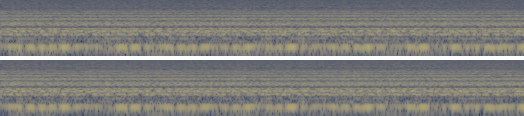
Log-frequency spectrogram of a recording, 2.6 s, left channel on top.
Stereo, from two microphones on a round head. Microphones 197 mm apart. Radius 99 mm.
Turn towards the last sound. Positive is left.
turn(degrees=-10)  # may be behind; listen again after turning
